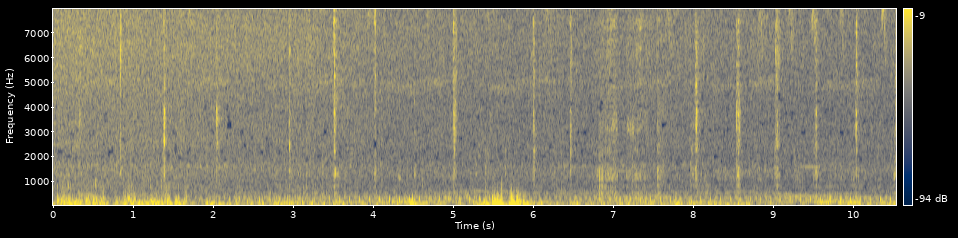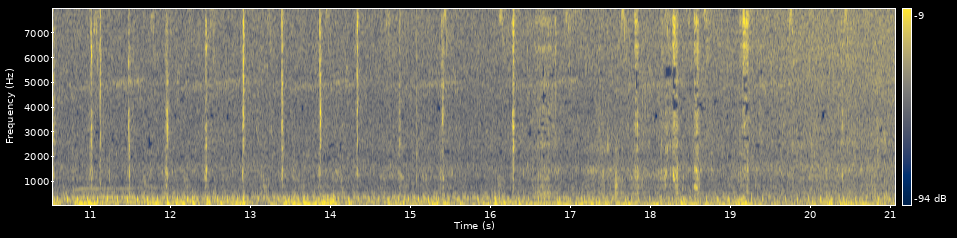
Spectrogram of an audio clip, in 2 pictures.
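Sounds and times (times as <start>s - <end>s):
person chewing food: 2.8s - 15.6s.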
